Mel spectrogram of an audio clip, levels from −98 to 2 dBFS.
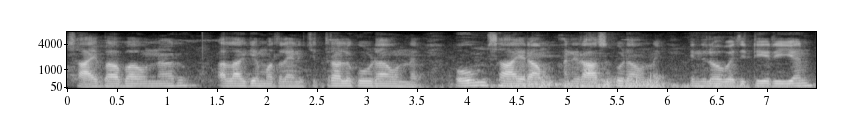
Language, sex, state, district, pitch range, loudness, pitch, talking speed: Telugu, male, Andhra Pradesh, Sri Satya Sai, 120-130 Hz, -19 LUFS, 125 Hz, 130 wpm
